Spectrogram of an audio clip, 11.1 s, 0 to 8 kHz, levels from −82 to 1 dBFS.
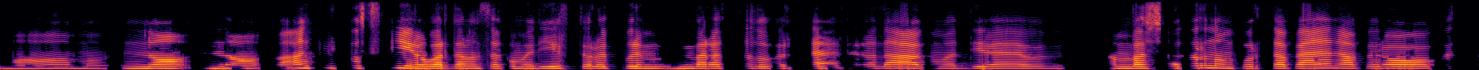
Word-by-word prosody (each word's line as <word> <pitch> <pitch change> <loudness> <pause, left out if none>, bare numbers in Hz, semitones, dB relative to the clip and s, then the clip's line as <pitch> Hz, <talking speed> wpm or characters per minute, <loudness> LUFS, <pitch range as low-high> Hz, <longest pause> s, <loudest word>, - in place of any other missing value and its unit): Mamma, 190 +1 -8
no. 205 +2 +3
No. 200 -3 -2
Anche 235 +3 0
il 230 - -7
postino, 240 -2 +2
guarda, 205 -1 +4
non 200 0 -1
sa 215 -2 -5
come 205 -1 -5
dirtelo, 200 +1 -2
è 225 - 0
pure 225 +1 +1
imbarazzato 210 +1 -2
per 200 -1 -12
te, 200 -2 0
te 205 - -30
la 205 - -8
dà 220 +1 +5
come 200 0 -10
a - - -7
dire, 200 +1 -4
mhmm, 195 -1 -12 0.3
ambasciator 220 +4 0
non 230 -3 +2
porta 215 0 -1
pena, 220 0 +3
però 210 0 +2
quest'è. 215 +1 -22
210 Hz, 155 wpm, -18 LUFS, 200-220 Hz, 0.3 s, dà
